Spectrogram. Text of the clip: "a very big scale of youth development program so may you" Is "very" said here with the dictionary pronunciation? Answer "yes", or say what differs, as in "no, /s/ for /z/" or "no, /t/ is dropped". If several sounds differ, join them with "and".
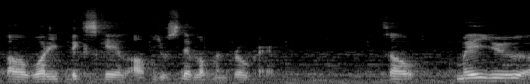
no, /w/ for /v/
